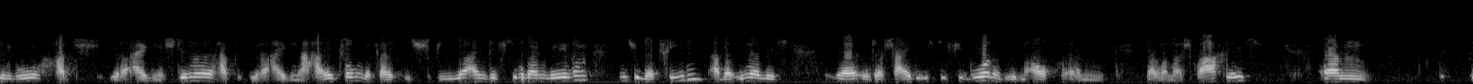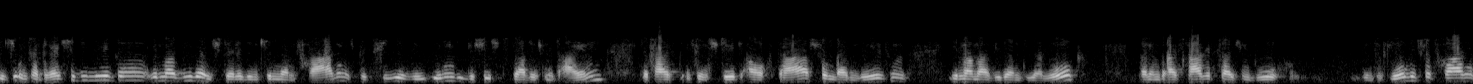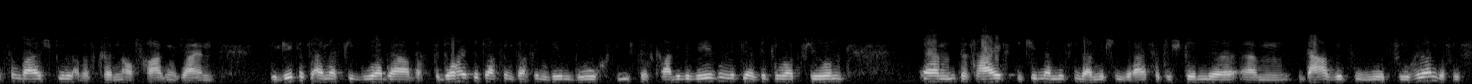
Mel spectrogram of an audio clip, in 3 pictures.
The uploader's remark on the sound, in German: Wir bedanken uns nochmals für das wirklich wunderbare Telefongespräch.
